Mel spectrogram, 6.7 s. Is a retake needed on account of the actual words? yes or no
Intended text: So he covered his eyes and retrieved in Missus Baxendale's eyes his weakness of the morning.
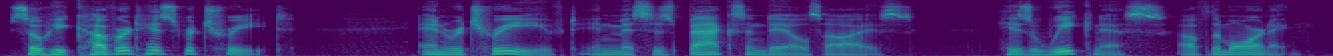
yes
